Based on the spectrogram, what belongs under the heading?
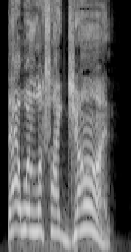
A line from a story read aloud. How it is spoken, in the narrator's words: Suddenly, one of the girls yelled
